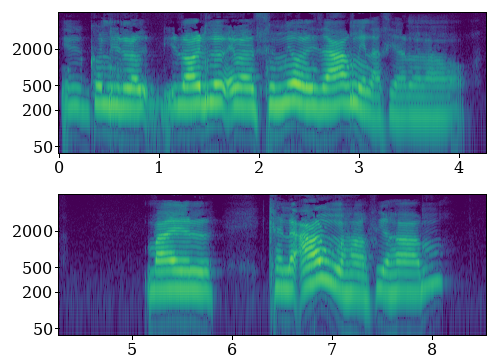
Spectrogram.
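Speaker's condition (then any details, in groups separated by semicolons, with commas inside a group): Down syndrome; genetic, congenital, features visible at birth, glasses since age 2, childhood training in tongue control; still very small stature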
